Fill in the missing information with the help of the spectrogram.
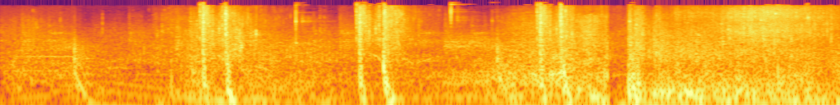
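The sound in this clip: Gunfire in a video game: several quiet, sharp shots ring out, some in quick pairs, spread unevenly across a low, steady background.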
